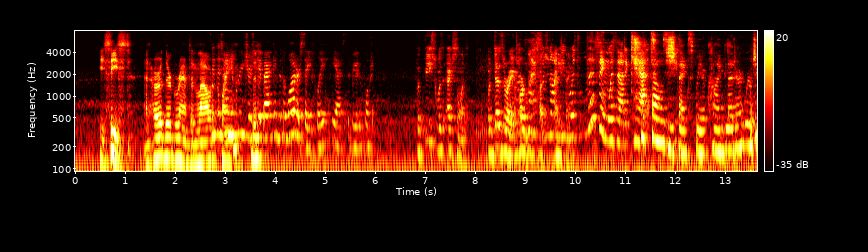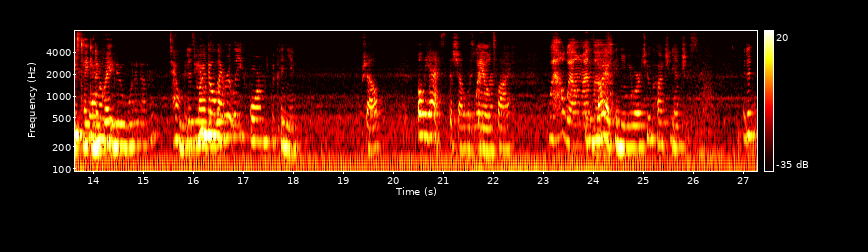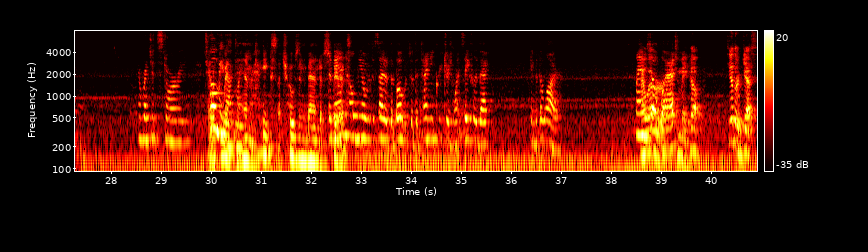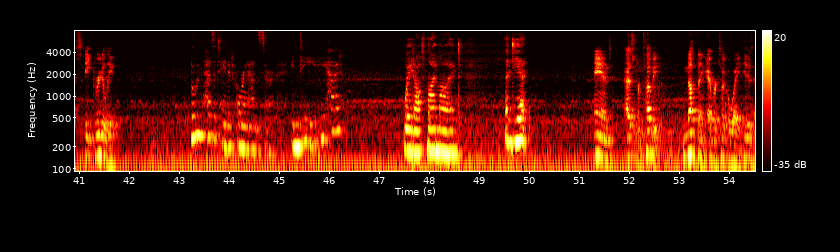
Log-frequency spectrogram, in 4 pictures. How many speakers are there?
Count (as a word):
seven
